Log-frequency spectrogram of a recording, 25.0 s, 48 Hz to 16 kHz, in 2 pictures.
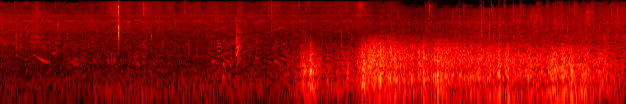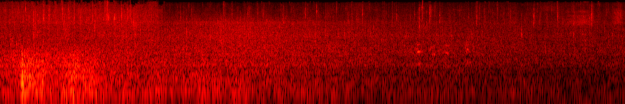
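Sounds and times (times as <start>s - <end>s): steady rain: 0.0s - 25.0s
thunder peal: 5.8s - 15.8s.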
